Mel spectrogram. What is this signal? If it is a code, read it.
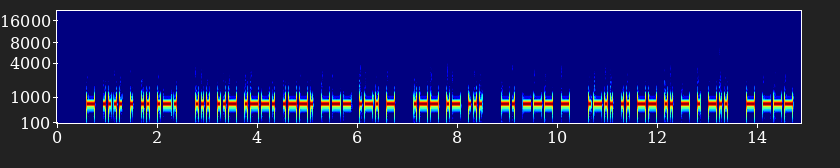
Morse code, heard as a keyed tone, about 22 wpm, 700 Hz. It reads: THEIR SUPPORT WAS NOT LIMITED TO
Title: Sentences from Top 1000 Words - Review Part 6 - 22wpm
